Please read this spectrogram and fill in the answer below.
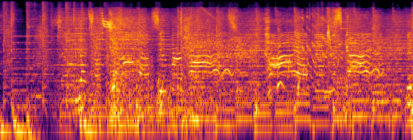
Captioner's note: Super Mario Odyssey sounds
